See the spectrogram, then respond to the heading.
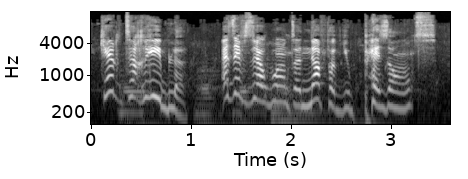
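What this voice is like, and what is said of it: Fake posh foreign accent. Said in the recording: “enough of that fake accent.”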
